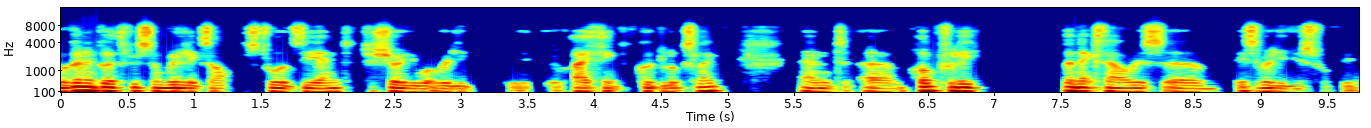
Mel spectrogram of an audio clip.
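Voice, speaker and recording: A dark, mellow tone with fairly even intonation moves at a fairly quick pace, in dry, close sound with no echo. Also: man, fairly low pitch for a man. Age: 50s. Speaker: social media consultant. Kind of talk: webinar presentation. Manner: fast.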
